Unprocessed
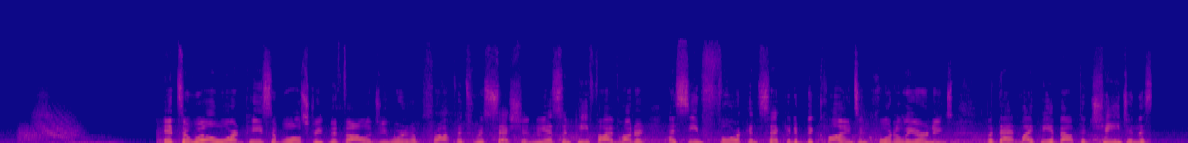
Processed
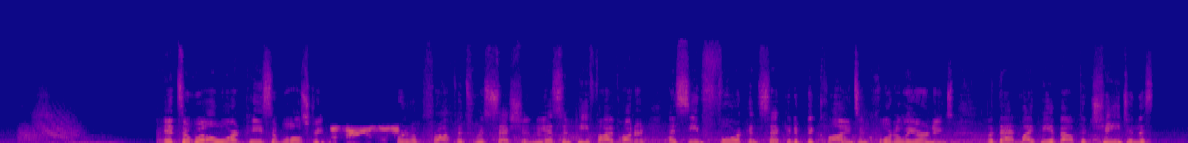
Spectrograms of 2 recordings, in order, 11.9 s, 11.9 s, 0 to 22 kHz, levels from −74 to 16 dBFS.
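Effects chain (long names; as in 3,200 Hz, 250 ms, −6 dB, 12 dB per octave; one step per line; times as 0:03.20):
0:03.31–0:03.99: voice inversion scrambler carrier 2,600 Hz
notch comb filter 160 Hz
level +2.5 dB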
